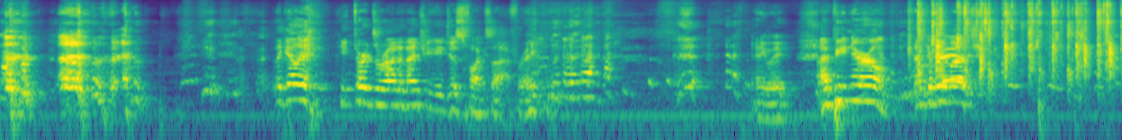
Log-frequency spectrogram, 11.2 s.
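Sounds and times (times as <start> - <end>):
loud coughing: 0.0 - 1.6
laughter: 1.8 - 3.3, 5.2 - 7.7, 8.9 - 11.2
speech: 2.8 - 9.9.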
